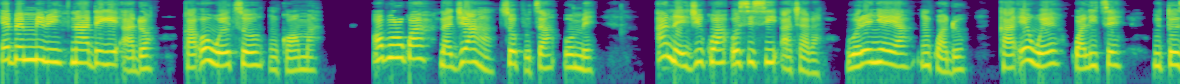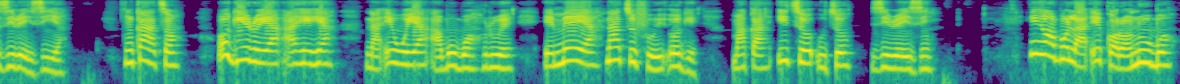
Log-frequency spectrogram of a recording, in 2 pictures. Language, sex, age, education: Igbo, female, 30-45, primary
